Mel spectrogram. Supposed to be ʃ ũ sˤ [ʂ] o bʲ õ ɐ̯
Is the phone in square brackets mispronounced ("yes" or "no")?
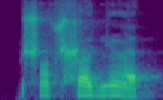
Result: no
